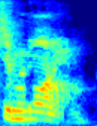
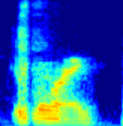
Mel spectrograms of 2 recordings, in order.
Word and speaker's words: Des Moines: I can never pronounce Is it Des Moines or Des Moines? It's Des Moines, right? – Des Moines. Yeah.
